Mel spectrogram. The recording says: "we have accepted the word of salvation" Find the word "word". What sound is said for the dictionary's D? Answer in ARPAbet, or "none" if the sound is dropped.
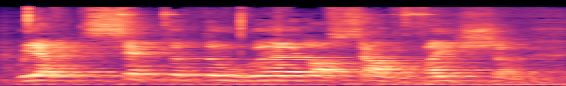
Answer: D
